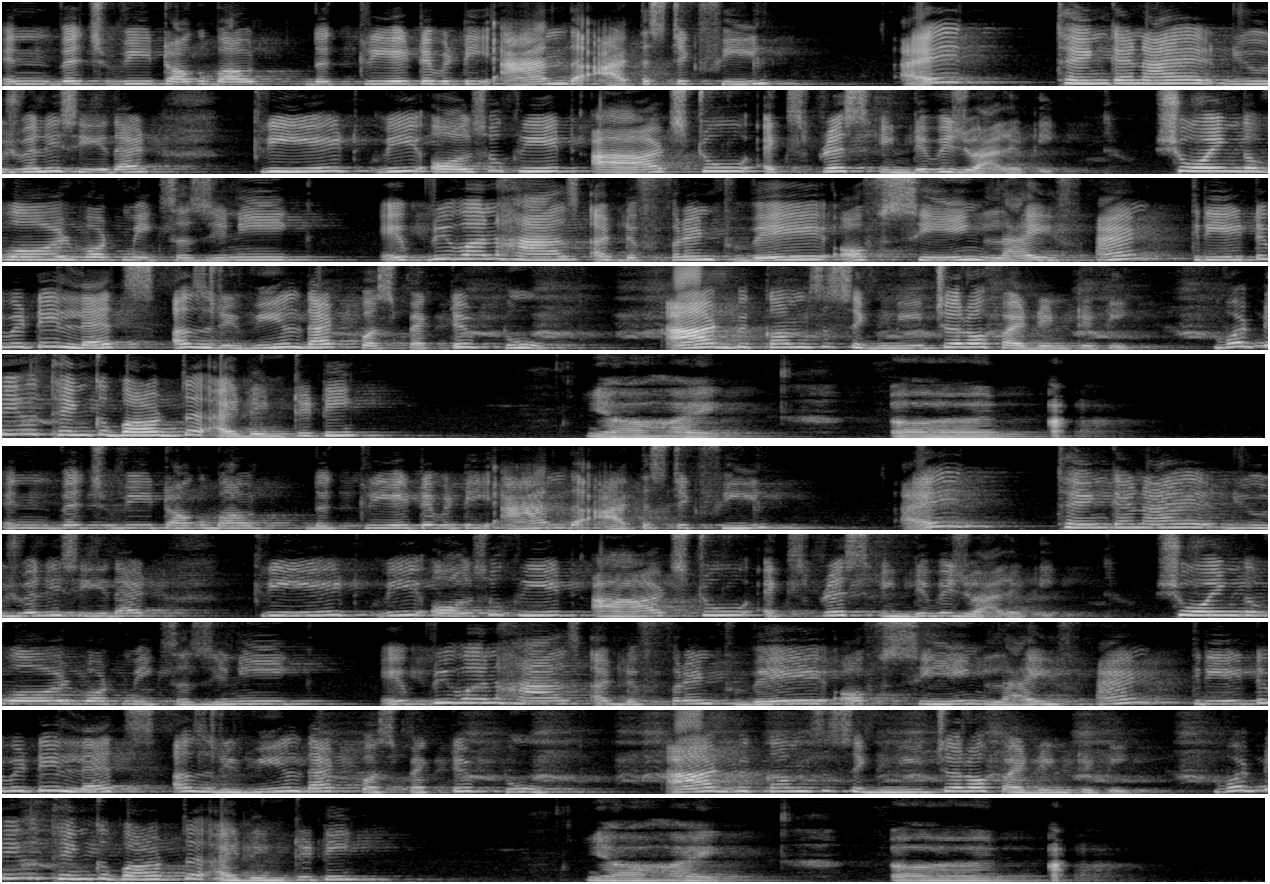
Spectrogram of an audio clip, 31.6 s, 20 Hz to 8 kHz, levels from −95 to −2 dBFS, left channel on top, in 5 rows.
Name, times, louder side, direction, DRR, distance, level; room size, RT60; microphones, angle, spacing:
voice 1, 0.0-3.8 4.5-4.8 5.3-7.1 7.6-11.5 12.1-14.1 14.6-21.7 22.3-24.6 25.1-27.1, left 3 dB, 50° left, 10 dB, 1.3 m, -31 dB
Bird vocalization bird call bird song, 20.5-21.0 21.3-25.1 25.4-25.7, left 2 dB, 15° right, 7.9 m, -52 dB
voice 2, 28.2-29.0 29.3-29.5 29.8-30.6, left 2 dB, 15° left, 7 dB, 1.6 m, -34 dB
25.5 x 24.5 x 6.6 m, 0.68 s
head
